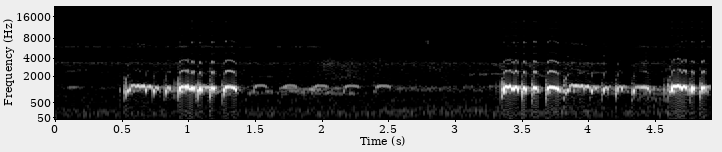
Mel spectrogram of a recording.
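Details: Breeding-mood local zebra dove in full song against rivals: a clipped, rapid cooing phrase, a softer trailing series of coos, then a second loud bubbling phrase.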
